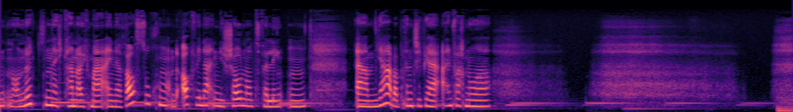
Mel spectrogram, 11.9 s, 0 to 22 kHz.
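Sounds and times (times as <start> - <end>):
speech: 0.0 - 7.7
slow deliberate deep breath in and out: 4.7 - 5.3, 7.4 - 11.8.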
